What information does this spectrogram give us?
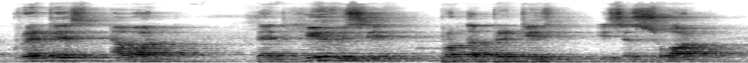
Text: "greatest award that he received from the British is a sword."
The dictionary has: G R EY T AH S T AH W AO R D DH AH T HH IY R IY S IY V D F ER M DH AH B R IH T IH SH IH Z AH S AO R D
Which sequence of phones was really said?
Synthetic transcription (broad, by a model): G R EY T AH S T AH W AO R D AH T HH IY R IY S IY F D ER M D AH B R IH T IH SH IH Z AH S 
